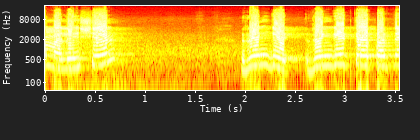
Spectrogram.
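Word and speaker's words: ringgit: उसके बाद Thailand uses the Thai बात, BAST, थाई बात, you will pronounce this and this stands for the capital B। Malaysia uses the Malaysian रिंगिट, रिंगिट कह पढ़ते हैं हम इसे, और रिंगिट की जो सिंबल है वो है RM।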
